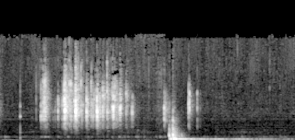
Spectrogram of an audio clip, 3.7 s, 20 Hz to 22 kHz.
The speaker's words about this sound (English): All right, my first throw. I got 2 dice that correspond with the combo of dice that I can use.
